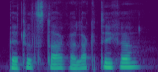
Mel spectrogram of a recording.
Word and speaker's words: Battlestar Galactica: Und habe dann auch Battlestar Galactica, so wird das ausgesprochen, gefunden.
